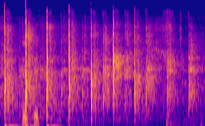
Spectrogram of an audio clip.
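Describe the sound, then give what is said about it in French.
Sparse applause from an audience for a man who has just undressed in front of them: about nine sharp, distinct claps at a steady, unhurried pace, moderately loud, with a faint murmur of background voices between them. “On peut l'applaudir parce qu'il vient de se dessaper devant vous. Bravo et merci.”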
